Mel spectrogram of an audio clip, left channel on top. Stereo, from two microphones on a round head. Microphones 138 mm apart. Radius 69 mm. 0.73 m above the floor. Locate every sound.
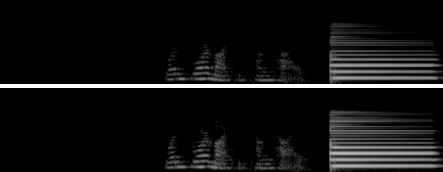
1.6 s a woman speaking: 15° right (ahead or behind), 1.7 m
3.3 s a guitar: 65° right (ahead or behind), 1.0 m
